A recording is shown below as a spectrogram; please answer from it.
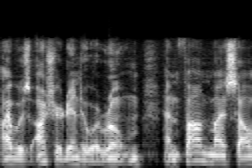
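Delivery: ordinary delivery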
